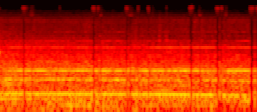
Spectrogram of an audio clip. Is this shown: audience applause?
no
